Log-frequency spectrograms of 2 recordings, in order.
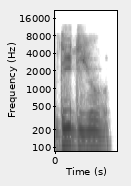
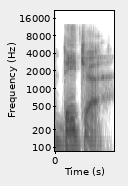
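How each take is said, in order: First: The second word is a full 'you'. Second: The second word is reduced to 'ya'. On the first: The speaker calls it wrong. "Não vamos falar did you" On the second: The speaker calls it right. "vamos falar did ya"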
